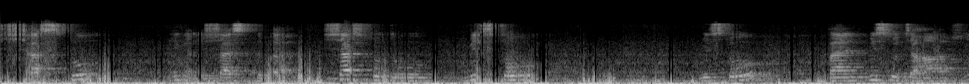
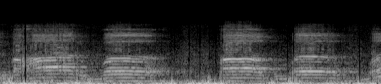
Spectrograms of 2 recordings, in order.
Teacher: فارسی زبان میں خصوصاً عدد اور اشعار میں جب باب عاطفہ آتا ہے اسے و نہیں بلکہ پیش کی طرح سے پڑھا جاتا ہے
